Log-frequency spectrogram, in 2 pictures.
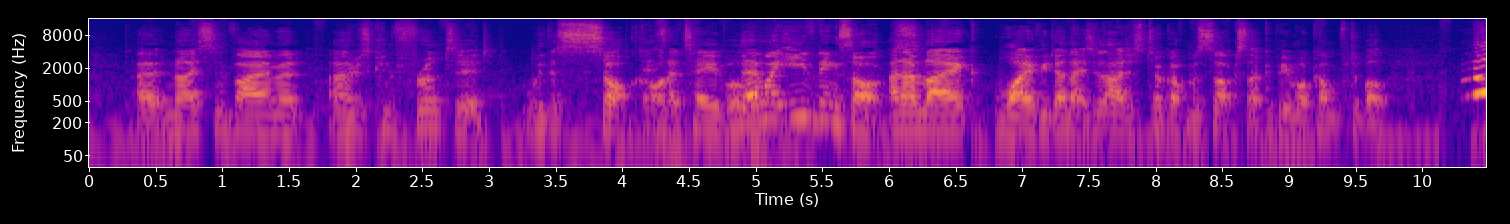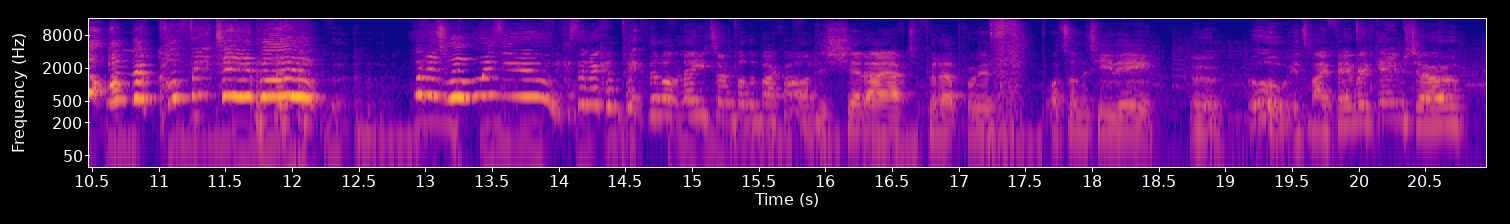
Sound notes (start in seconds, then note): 10.0 exasperated; 13.0 chuckles; 17.2 snorts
